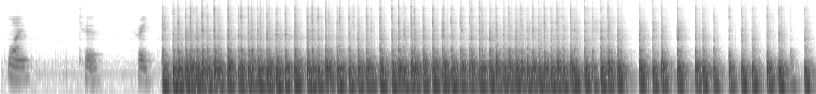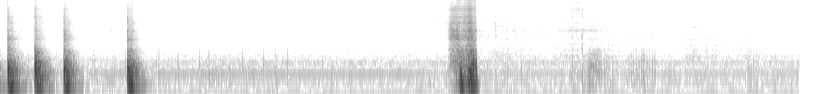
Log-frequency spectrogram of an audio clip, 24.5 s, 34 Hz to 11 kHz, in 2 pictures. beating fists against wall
2.4s 13.5s, 14.1s 14.4s

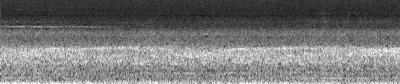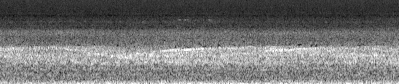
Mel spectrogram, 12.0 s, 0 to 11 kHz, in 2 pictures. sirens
5.1s 11.9s

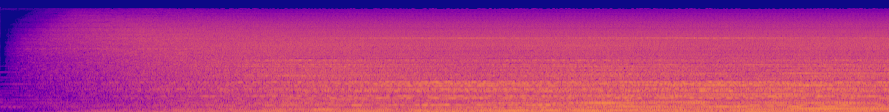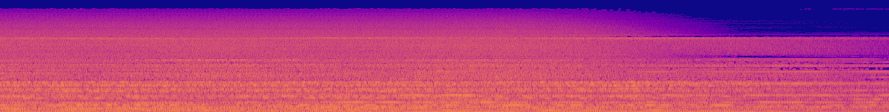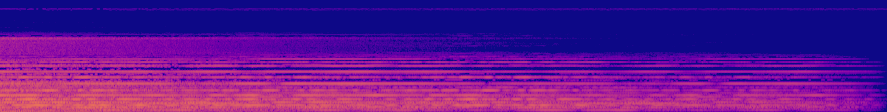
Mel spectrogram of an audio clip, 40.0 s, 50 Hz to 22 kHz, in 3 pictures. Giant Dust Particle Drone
1.1s 26.2s

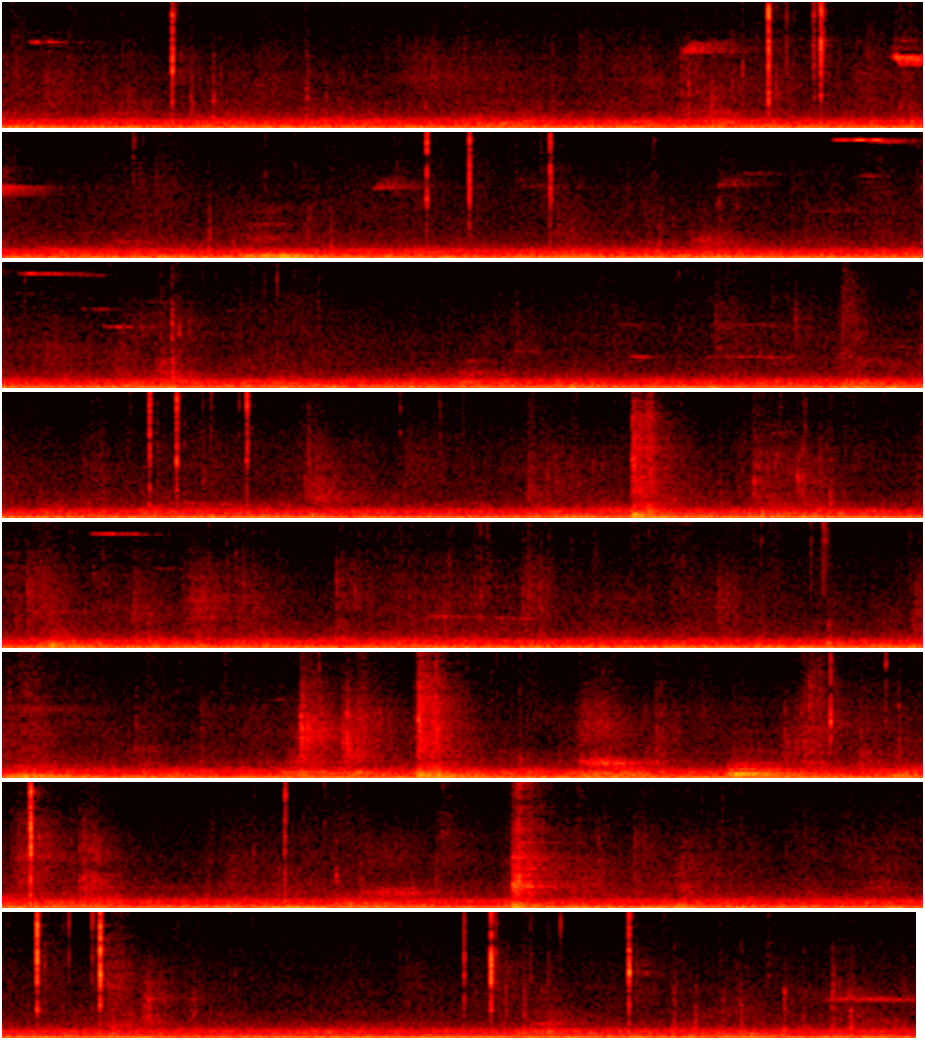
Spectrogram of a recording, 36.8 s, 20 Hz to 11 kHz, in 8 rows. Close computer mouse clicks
3.7s 4.2s, 14.6s 15.2s

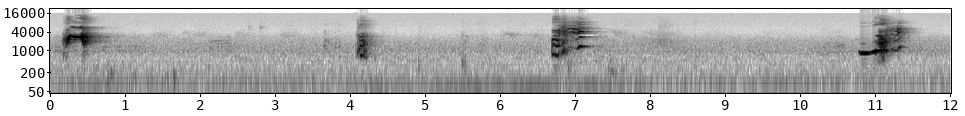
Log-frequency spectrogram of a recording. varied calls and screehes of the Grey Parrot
0.2s 0.8s, 6.7s 7.4s, 10.8s 11.6s

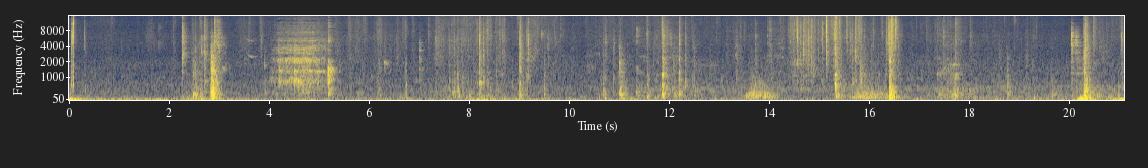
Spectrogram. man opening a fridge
2.4s 5.4s, 13.3s 19.0s, 20.0s 21.0s

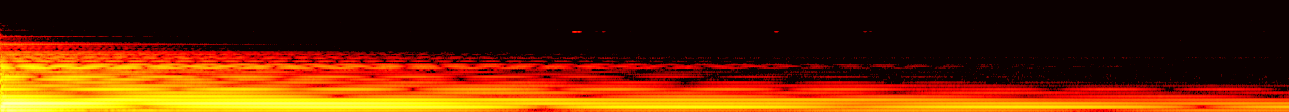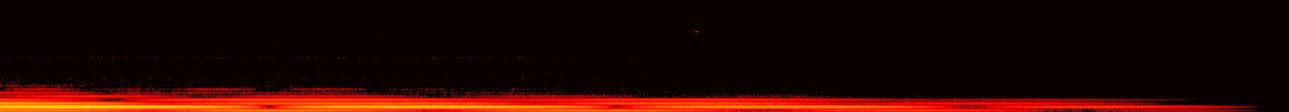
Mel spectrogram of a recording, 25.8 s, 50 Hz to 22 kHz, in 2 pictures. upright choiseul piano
0.0s 14.9s

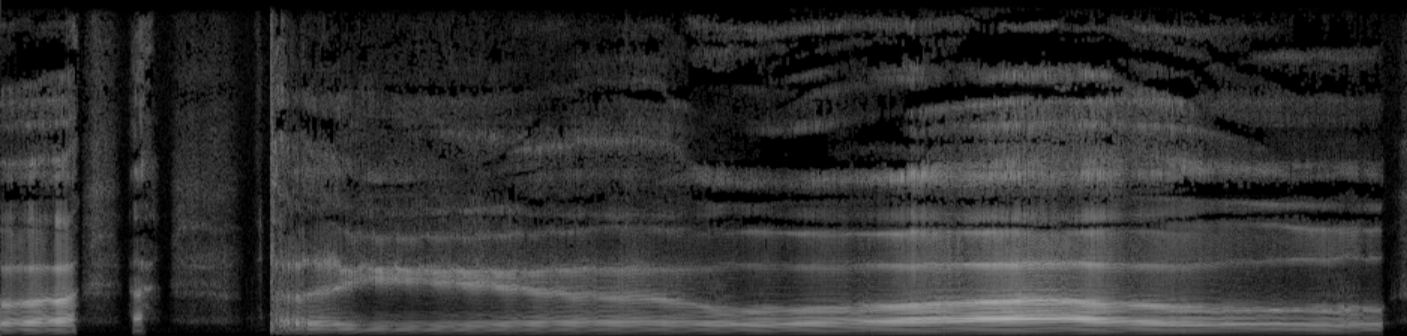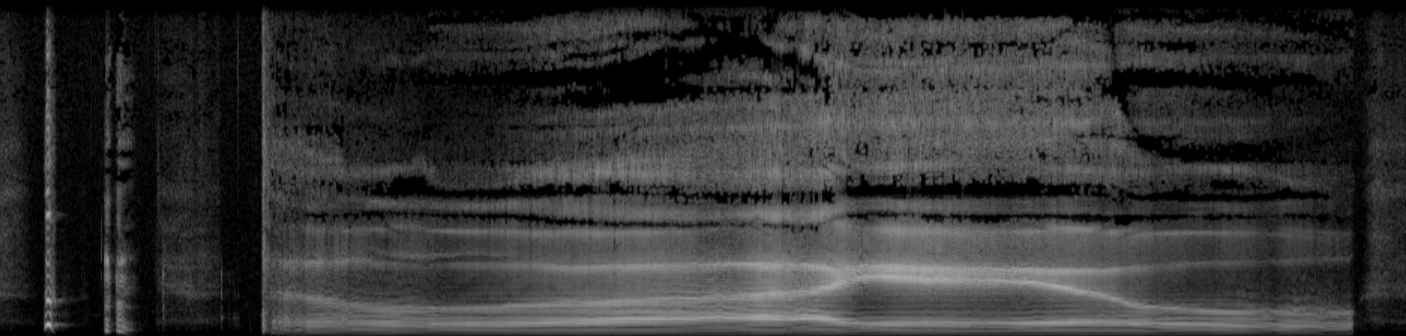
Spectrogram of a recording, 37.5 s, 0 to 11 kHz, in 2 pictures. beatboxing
3.6s 4.1s, 22.2s 22.7s

